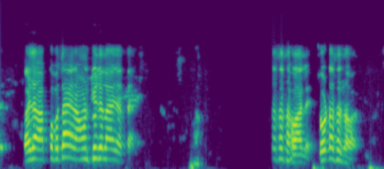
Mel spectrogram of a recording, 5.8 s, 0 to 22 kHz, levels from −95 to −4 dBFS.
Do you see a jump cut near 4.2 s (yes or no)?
yes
